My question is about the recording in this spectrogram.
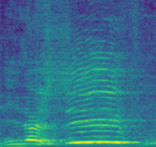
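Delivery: very high, drawn-out scream; panicked scream. Real, not acted. Killer shifts again, screaming.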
